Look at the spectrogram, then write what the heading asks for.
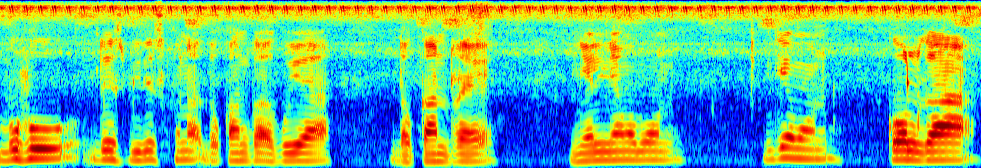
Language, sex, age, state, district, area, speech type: Santali, male, 30-45, West Bengal, Bankura, rural, spontaneous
